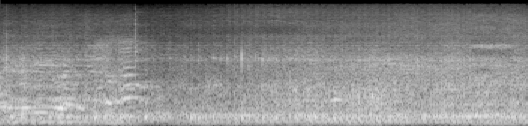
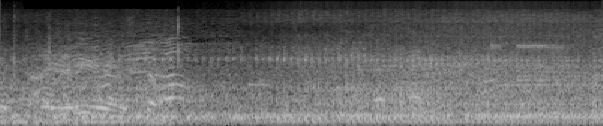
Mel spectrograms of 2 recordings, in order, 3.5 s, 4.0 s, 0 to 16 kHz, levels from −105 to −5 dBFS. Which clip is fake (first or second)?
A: first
